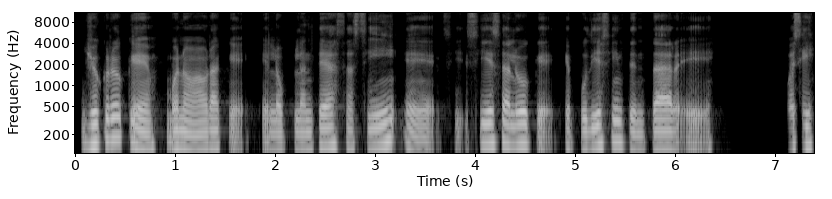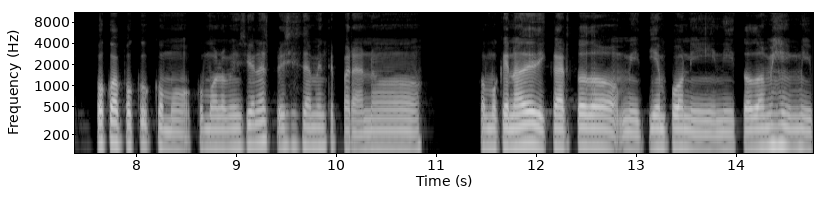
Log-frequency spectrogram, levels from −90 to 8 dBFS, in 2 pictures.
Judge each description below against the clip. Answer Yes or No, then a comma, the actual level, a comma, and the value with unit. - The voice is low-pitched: Yes, low, 125 Hz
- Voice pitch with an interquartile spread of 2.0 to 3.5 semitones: Yes, average, 3.0 semitones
